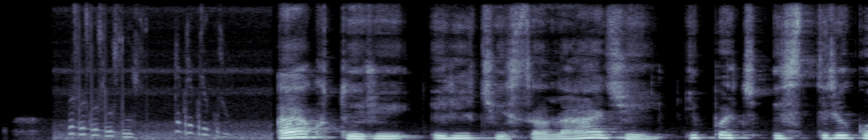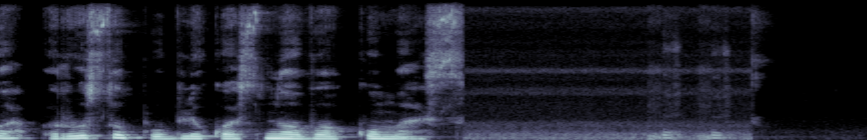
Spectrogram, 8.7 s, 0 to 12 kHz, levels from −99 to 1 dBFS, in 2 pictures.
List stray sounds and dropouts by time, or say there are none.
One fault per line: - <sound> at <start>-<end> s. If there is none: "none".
- chirp at 0.3-1.2 s
- laugh at 7.6-8.0 s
